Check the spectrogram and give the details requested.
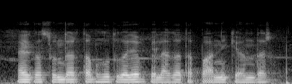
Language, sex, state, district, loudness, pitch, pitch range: Hindi, male, Bihar, East Champaran, -15 LUFS, 110 Hz, 105-110 Hz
